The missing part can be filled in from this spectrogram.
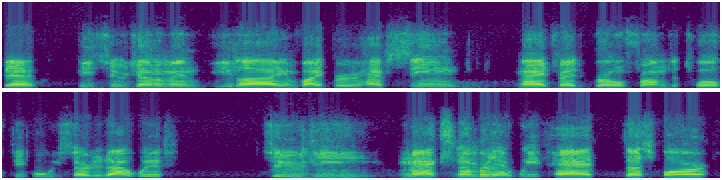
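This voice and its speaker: A man in his thirties hosts a podcast over a remote call, earnest and prone to repeating himself as he builds a point. His voice sits a little high. The audio is dull and dry. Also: flat delivery, unhurried, clean tone, dry recording. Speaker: podcast host and event organizer. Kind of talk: casual chat.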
